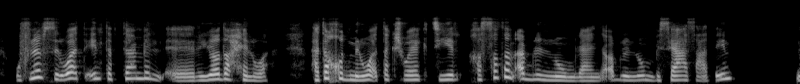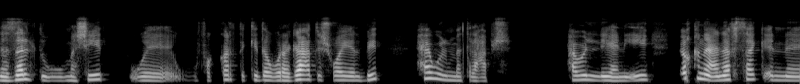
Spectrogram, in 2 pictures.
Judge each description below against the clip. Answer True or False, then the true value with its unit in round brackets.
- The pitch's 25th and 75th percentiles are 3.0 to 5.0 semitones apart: True (3.7 semitones)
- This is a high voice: True (205 Hz)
